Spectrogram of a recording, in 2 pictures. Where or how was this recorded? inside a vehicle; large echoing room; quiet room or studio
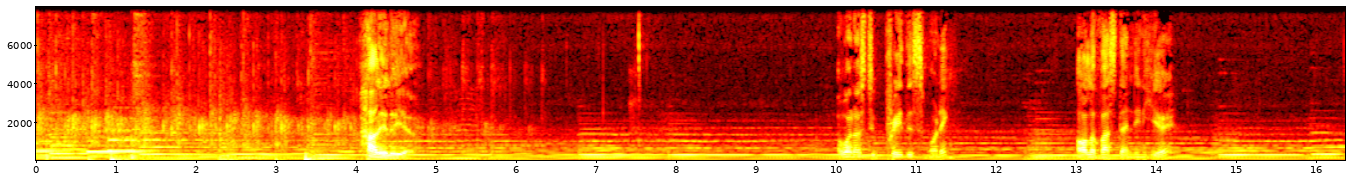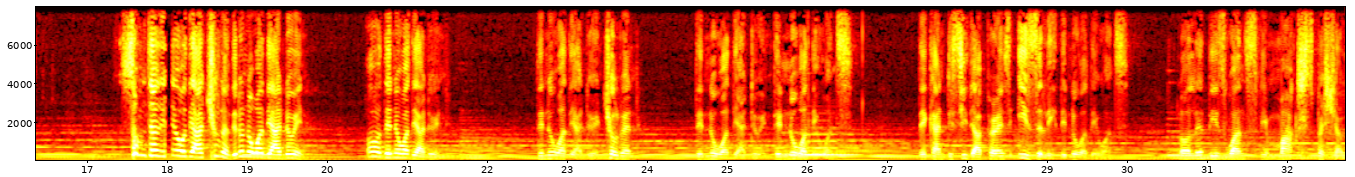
large echoing room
